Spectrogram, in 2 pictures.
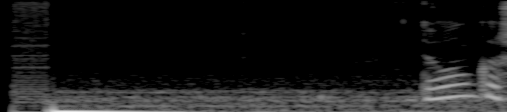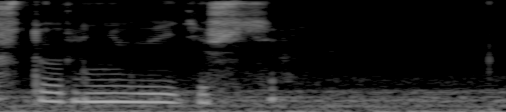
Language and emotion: Russian, sad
